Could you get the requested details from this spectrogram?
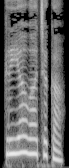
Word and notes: ಕ್ರಿಯಾವಾಚಕ: kriyā vācaka

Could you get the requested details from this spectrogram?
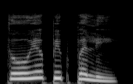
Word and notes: ತೋಯಿಪಿಪ್ಪಲು: tōyi pippalu

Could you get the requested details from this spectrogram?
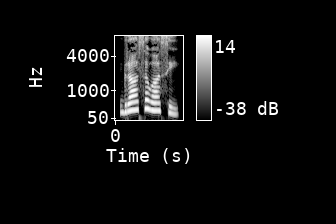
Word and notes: ಗ್ರಾಸವಾಸಿ: Kannada

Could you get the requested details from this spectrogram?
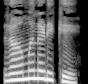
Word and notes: ರಾಮನಡಿಕೆ: Kannada

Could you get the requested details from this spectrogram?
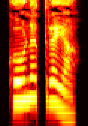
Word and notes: ಗುಣತ್ರಯ: guṇatraya; kannada

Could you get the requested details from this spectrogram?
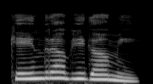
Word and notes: ಕೇಂದ್ರಾಭಿಗಾಮಿ: kēndrābhigāmi; Kannada

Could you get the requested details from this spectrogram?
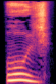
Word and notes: ಓಝ: ōjha

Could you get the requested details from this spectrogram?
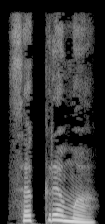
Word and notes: ಸಕರ್ಮ: sakarma

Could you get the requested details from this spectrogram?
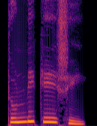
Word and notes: ತುಂಡಿಕೇಶಿ: Kannada

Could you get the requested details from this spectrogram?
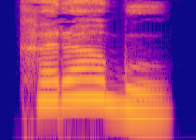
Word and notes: ಕರ್ಬು: karbu

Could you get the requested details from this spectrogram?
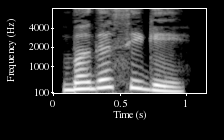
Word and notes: ಭಕ್ಷಕ: bhakṣaka

